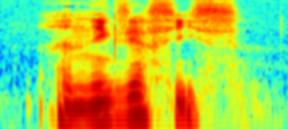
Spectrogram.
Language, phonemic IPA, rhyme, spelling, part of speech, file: French, /ɛɡ.zɛʁ.sis/, -is, exercice, noun, Fr-exercice.ogg
- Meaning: 1. exercise, performance 2. exercise, practice 3. exercise 4. physical exercise 5. fiscal year, financial year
